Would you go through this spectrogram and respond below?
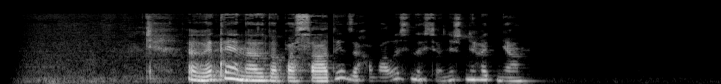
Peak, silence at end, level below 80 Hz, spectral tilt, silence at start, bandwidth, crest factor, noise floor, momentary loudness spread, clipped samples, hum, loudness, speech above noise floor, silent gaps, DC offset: -2 dBFS; 1.95 s; -54 dBFS; -6 dB/octave; 0.45 s; 11.5 kHz; 16 dB; -70 dBFS; 17 LU; under 0.1%; none; -15 LUFS; 56 dB; none; under 0.1%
